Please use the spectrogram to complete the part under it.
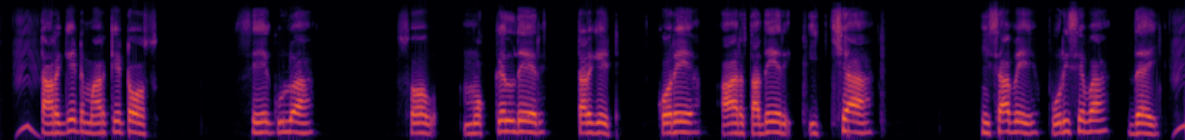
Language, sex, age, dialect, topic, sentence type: Bengali, male, 18-24, Western, banking, statement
